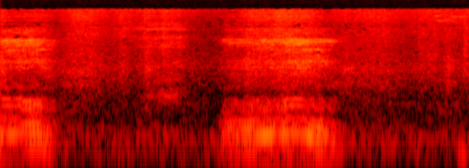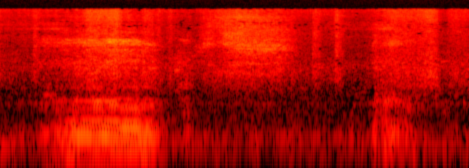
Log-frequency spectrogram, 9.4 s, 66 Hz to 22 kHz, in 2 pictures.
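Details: Loud, rough, fluttering snores on each breath, about 20 breaths a minute with quiet gaps, from a neighbouring hospital patient behind a curtain; snoring.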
